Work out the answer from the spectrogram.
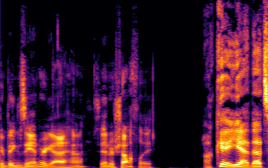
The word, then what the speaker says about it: Xander Schauffele: Xander Schauffele.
